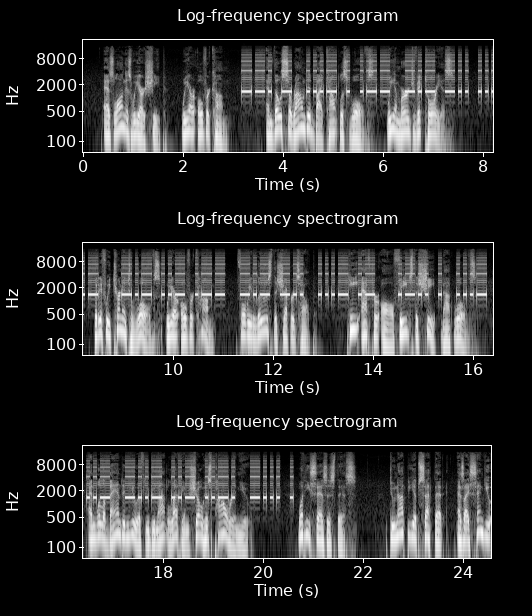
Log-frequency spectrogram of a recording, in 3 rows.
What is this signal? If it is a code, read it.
Morse code (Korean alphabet), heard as electronic beeps, machine-sent, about 18 wpm, 1420 Hz, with speech in English. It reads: 서랍을 입으로 가리킨다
